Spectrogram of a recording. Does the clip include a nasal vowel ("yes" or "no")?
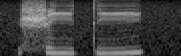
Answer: no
